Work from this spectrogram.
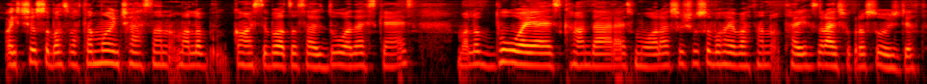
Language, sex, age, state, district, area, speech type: Kashmiri, female, 30-45, Jammu and Kashmir, Anantnag, rural, spontaneous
